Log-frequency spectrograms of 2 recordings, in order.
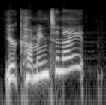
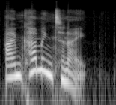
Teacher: You're coming tonight? The tone rises at the end. And in statements, I'm coming tonight. The tone falls at the end. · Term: intonation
